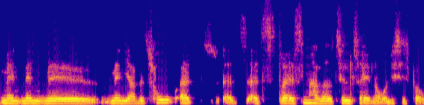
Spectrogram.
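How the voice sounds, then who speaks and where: Somewhat breathy and at a medium pitch, a woman speaks at a very slow pace with fairly even intonation. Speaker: client in therapy session. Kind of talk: therapy session. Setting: studio. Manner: halting.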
